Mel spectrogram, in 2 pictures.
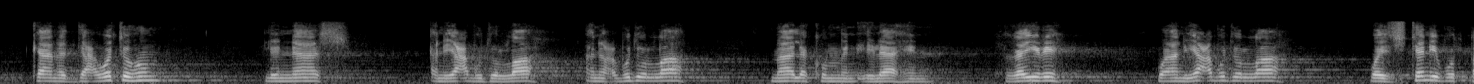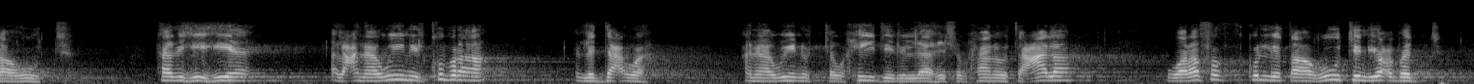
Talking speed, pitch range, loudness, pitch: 65 wpm, 150-180 Hz, -21 LUFS, 170 Hz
